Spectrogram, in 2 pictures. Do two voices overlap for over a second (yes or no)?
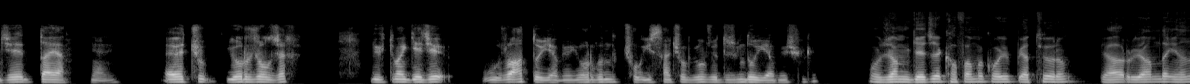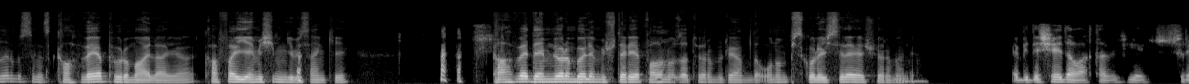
no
